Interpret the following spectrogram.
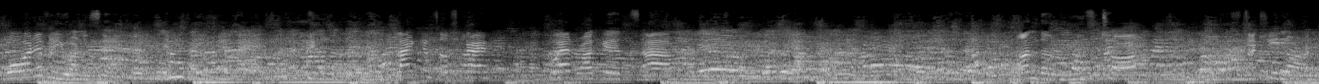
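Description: Overlapping chatter of several voices over background music with a low bass line.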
